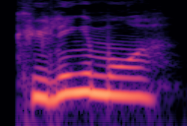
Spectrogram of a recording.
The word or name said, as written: kyllingemoder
